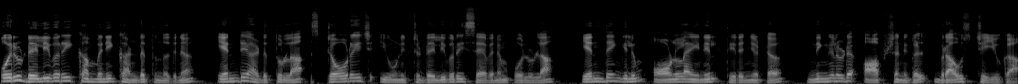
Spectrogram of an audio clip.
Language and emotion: Malayalam, neutral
